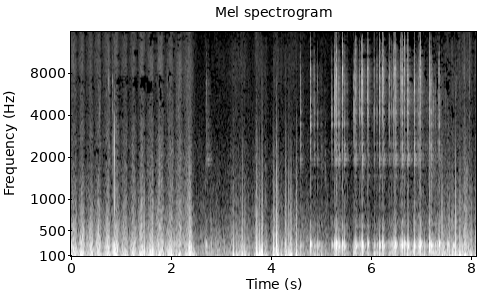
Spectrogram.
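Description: Long chrome nails quickly scratch a soft, hand-sized, grey-white fluffy faux fur windscreen over a microphone from both sides. The result is a dense, muffled rumbling roar of rapid scratches, heaviest in the deep lows, with a brief dip just before the midpoint. Faint bright crackles ride over the low scratching near the end.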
